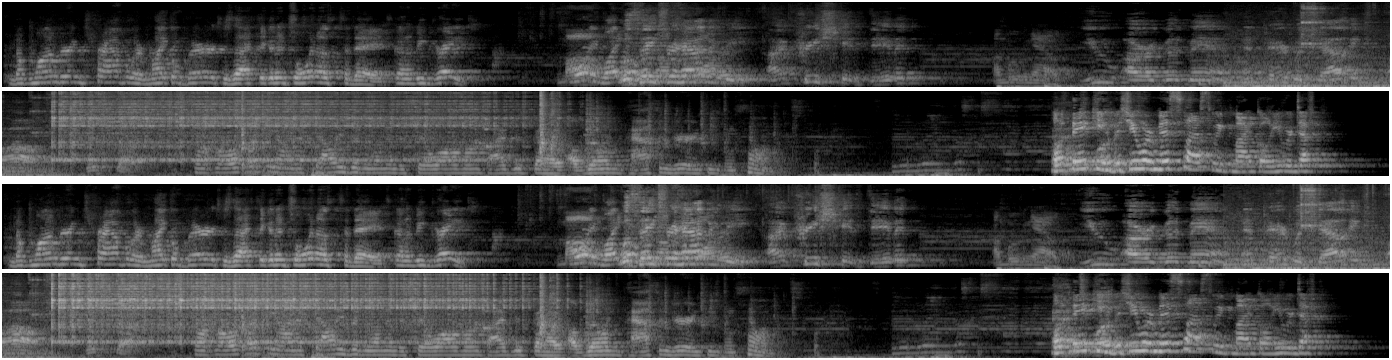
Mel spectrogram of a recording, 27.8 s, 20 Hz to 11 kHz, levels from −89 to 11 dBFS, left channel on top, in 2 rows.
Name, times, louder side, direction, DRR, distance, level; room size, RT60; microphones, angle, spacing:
voice 1, 0.1-4.6 5.7-6.4 15.8-21.5, right 2 dB, 25° right, 0.5 m, -34 dB
Speech, 5.4-7.3 7.6-8.5 9.9-10.6, right 3 dB, 40° right, 1.6 m, -40 dB
voice 2, 6.2-9.1 10.8-14.3 14.7-15.4 24.4-25.0, right 3 dB, 90° right, 2.1 m, -34 dB
sound 1, 9.9-23.3, left 1 dB, 10° left, 3.6 m, -43 dB
sound 2, 12.2-19.7, right 7 dB, 65° right, 1.6 m, -29 dB
voice 3, 24.4-27.0, left 2 dB, 50° left, 2.5 m, -26 dB
22.5 x 20.5 x 2.5 m
head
